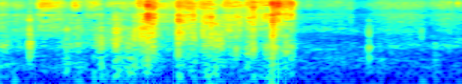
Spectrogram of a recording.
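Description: Paper rustles as a notebook page is turned.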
